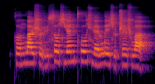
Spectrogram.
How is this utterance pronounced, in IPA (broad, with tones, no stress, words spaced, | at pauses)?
kɤ˧˥n̪wa˥ɪ̯ʂɻ̩˨˩ y˥ sɤ˥˩ɕjɛ˥nt̪ʰo˥ʊ̯ɕɥɛ˧˥ ɻwe˥˩ɪ̯ɕy˩ʈ͡ʂe˥˧ɪ̯ ʂwä˥˩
